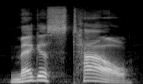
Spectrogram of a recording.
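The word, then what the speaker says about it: Megas-Tu: called the magics of mega stau vegas 2 yeah magus 2 megas tau depends on how you pronounce this there's no a in there so i i don't go with the a option myself there's a guy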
